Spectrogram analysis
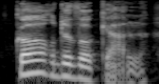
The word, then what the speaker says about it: cordes vocales: Les cordes vocales. So you can notice that as usual in French, you've got this mark of the plural at the end, S, and then S here as well, but you don't pronounce them, okay?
